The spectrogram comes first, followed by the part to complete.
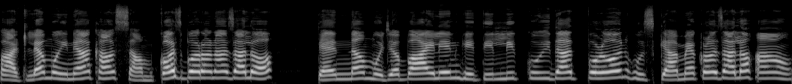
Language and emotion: Goan Konkani, happy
